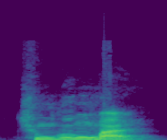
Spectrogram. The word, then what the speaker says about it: 중국말: 중국말. You can't say 중국말, because that would be adding in a syllable that's not there, or it would be adding in a break in your speech.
